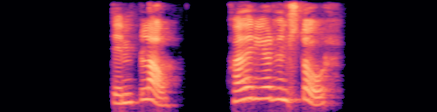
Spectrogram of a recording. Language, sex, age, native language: Icelandic, female, 40-49, Icelandic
